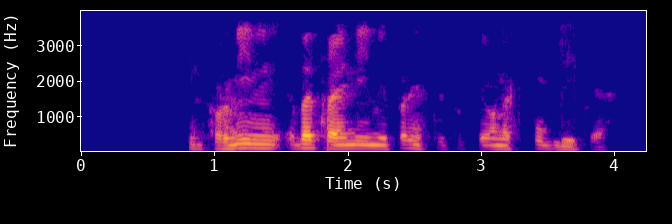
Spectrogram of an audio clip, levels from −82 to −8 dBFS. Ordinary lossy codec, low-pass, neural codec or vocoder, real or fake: MP3, 32 kbps; 3.6 kHz; none; real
